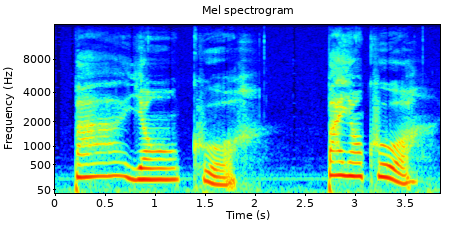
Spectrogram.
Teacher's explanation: So ya and en will give us yon.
